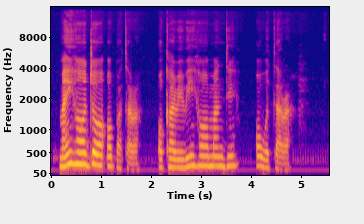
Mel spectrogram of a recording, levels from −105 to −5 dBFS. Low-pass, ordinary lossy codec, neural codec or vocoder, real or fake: 14.4 kHz; none; none; real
